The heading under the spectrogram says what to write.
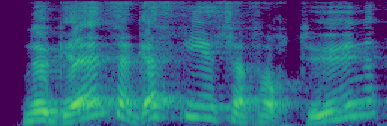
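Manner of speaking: ordinary delivery, nothing marked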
